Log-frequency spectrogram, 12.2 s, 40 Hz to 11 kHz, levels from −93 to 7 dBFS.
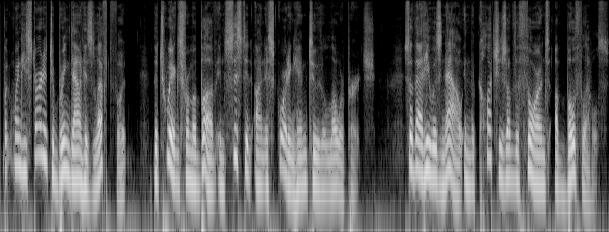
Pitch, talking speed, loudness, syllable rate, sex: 140 Hz, 175 wpm, -18 LUFS, 4.3 syllables/s, male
